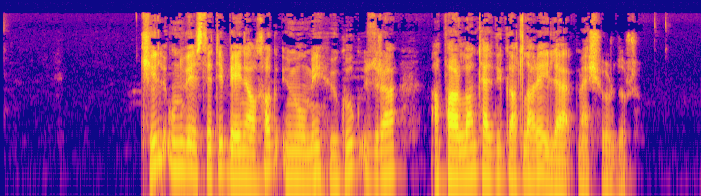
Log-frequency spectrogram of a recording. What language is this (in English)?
Azerbaijani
